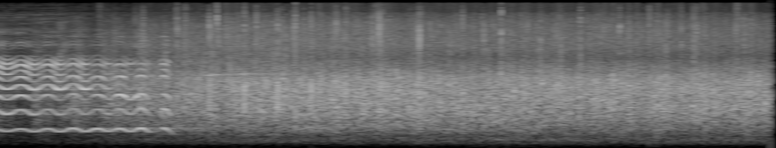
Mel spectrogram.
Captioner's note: audience applauds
